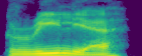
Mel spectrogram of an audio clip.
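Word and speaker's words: Grýla: The Yule lads and their mother Grelia take well the place of Santa Claus in Iceland. Yeah, I'm not even sure if that's how you say it. It is just sounded Grilla. right. It is Grilla.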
